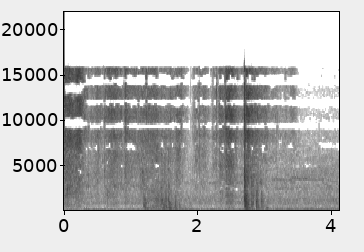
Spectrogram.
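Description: Handling and rustling at a plastic trash bin as a bag of litter goes in, then one sharp knock near three seconds in, typical of the bin's plastic lid dropping shut.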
